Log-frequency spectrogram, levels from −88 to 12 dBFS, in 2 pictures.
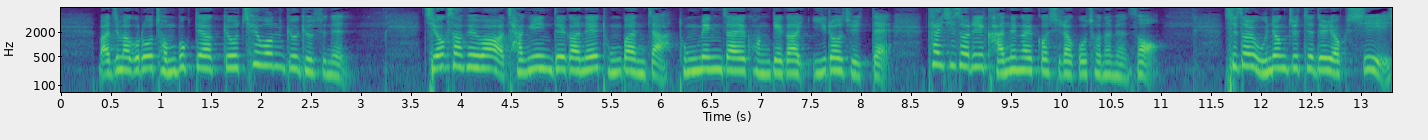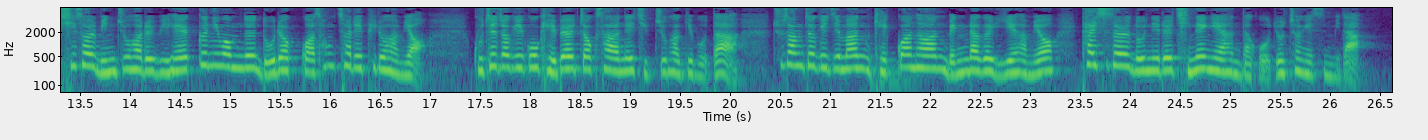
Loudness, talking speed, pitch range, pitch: -14 LUFS, 315 characters per minute, 205-265 Hz, 235 Hz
